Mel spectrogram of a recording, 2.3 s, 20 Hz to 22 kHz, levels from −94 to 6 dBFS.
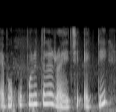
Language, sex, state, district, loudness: Bengali, female, Tripura, West Tripura, -15 LUFS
